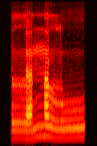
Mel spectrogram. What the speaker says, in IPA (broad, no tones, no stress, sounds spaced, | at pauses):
lː ɜ nː ʌ lː uː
